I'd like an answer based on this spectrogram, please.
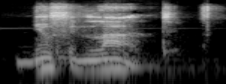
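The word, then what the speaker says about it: Newfoundland: congregation which is in Newound land or as the locals say Newf Finland.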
